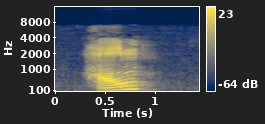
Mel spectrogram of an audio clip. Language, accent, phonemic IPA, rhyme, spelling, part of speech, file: German, Austria, /haɪ̯m/, -aɪ̯m, Heim, noun, De-at-Heim.ogg
- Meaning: 1. home, one’s dwelling, the place where one is at home 2. a home, asylum, hostel (residence for some specified group)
